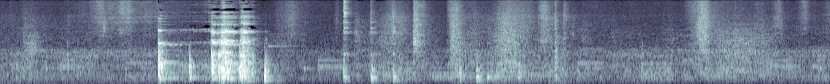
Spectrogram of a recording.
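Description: Stoneware pieces clinking and knocking against each other as they are handled, with a quick run of sharp, ringing clinks about two seconds in, then lighter knocks.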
